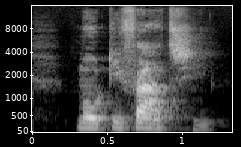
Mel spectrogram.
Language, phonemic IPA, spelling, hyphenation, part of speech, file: Dutch, /moː.tiˈvaː.(t)si/, motivatie, mo‧ti‧va‧tie, noun, Nl-motivatie.ogg
- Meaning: motivation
